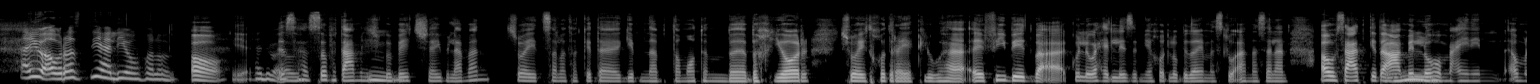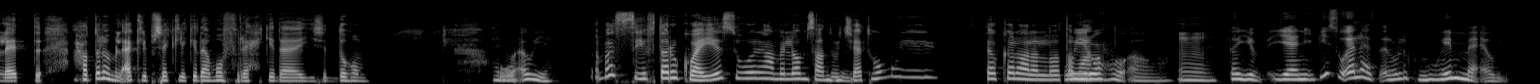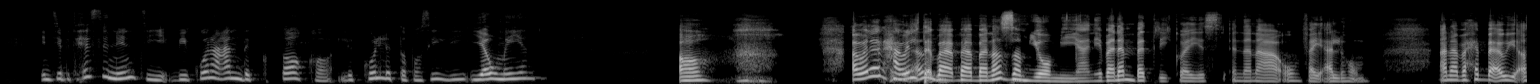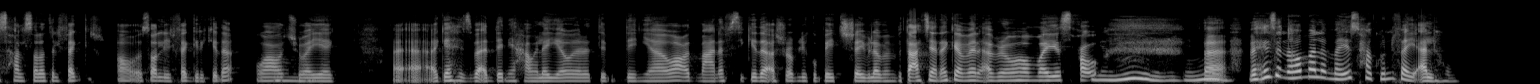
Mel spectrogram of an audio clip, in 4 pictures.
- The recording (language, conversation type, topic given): Arabic, podcast, إيه طقوسك الصبح مع ولادك لو عندك ولاد؟
- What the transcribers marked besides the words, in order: other noise; distorted speech; in English: "omelette"; tapping; chuckle; laughing while speaking: "بتاعتي أنا كمان"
